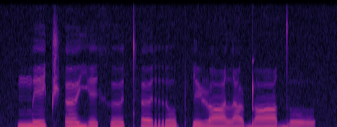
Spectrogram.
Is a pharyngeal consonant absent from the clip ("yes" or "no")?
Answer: yes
